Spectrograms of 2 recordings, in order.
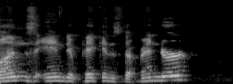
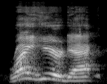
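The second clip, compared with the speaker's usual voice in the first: higher, louder imitated shout for the pass; mock call for the ball; 4 semitones higher, 7 dB louder than usual. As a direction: call out to the quarterback like a receiver begging for it. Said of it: "he sits there and goes".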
